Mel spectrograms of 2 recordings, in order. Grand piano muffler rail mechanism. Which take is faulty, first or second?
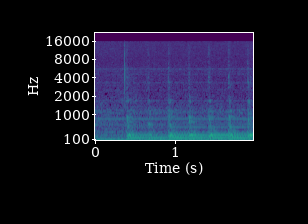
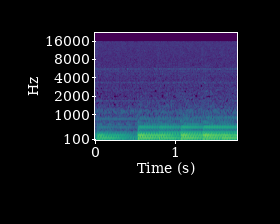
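first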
